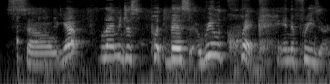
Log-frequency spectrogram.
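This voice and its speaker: A Filipino vlogger in her thirties chats casually to her phone camera while unpacking groceries in a small apartment kitchen, holding items up to show viewers. Her voice sits high with lively intonation at a normal pace. Recorded on a phone held at arm's length, the audio is noisy.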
